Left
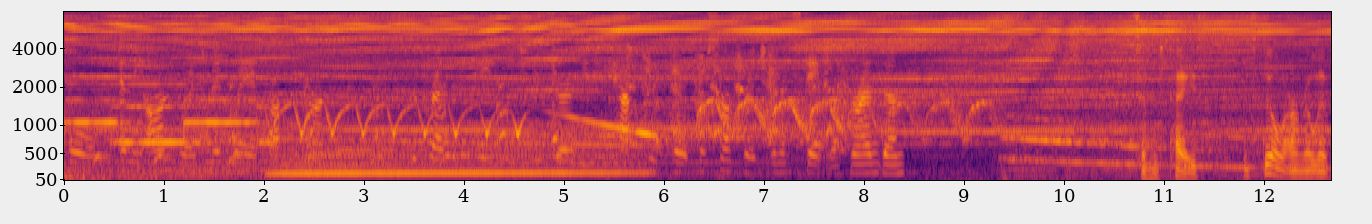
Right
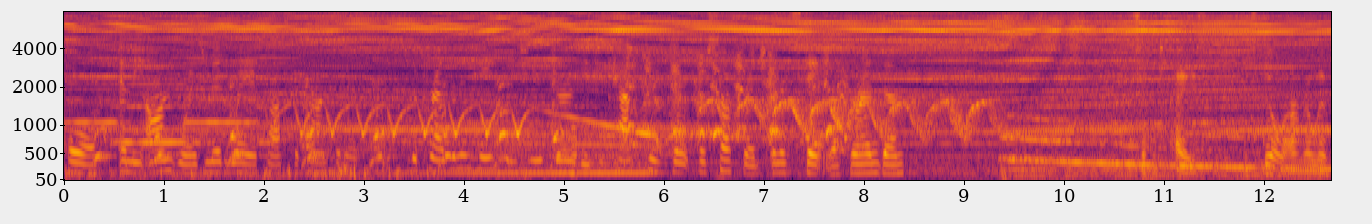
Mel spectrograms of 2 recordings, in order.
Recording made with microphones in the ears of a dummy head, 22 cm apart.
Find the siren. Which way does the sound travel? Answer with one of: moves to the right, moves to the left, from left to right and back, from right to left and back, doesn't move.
moves to the right.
